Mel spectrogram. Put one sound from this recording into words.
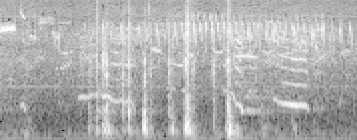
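Water splashes in a pond outdoors.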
